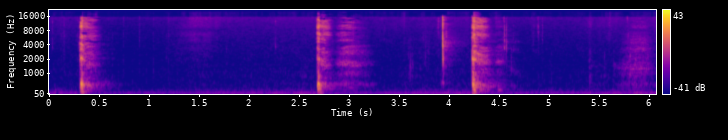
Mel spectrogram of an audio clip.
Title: Girl coughing 250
